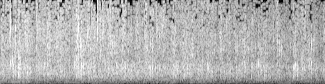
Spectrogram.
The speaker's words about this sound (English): And if you know that to be true, that God has helped you, why don't you say thank you, Jesus, and clap your hands today. Anybody thankful for that?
